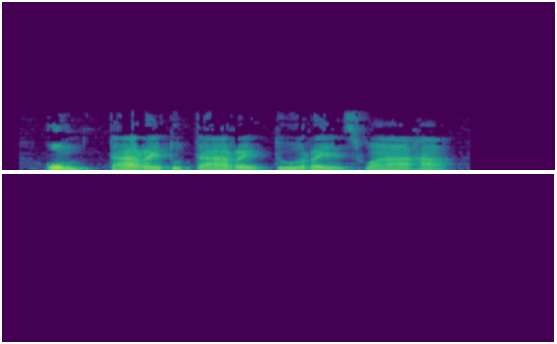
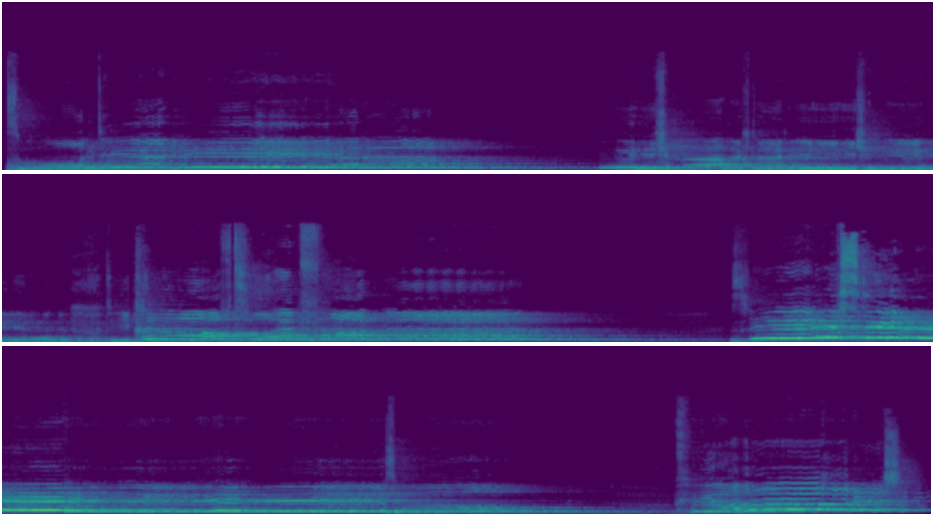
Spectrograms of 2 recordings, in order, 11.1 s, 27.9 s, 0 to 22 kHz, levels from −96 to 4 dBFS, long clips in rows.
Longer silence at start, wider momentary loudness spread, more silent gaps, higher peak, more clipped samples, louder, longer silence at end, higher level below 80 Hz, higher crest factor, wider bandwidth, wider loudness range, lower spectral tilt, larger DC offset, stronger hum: first, 0.45 s vs 0.05 s; second, 11 LU vs 20 LU; neither; first, -2 dBFS vs -18 dBFS; neither; first, -21 LUFS vs -36 LUFS; first, 6.6 s vs 0 s; first, -62 dBFS vs -78 dBFS; about the same, 22 dB vs 20 dB; second, 7.6 kHz vs 15 kHz; second, 11 LU vs 17 LU; first, -5 dB/octave vs -2.5 dB/octave; neither; neither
